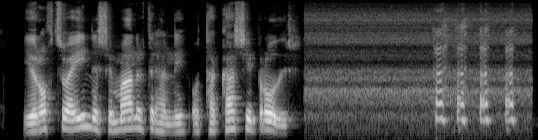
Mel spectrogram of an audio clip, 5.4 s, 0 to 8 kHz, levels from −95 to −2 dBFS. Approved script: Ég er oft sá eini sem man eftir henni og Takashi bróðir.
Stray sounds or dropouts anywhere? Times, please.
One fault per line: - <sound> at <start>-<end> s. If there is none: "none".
- laugh at 4.3-5.2 s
